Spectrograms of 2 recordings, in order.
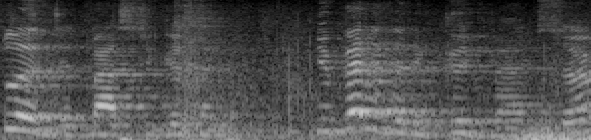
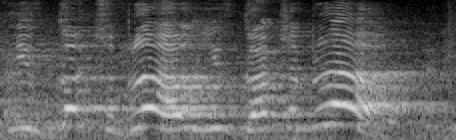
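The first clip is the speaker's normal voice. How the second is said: loud; 5 semitones higher, 7 dB louder, slower than usual. Acted. Servant urging loudly.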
